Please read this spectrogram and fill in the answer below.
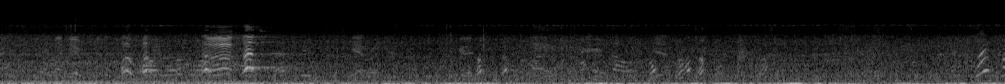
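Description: Scattered distant voices of several people calling out and talking, over steady outdoor wind and water noise. A low engine hum sits underneath for the first few seconds, then fades.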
